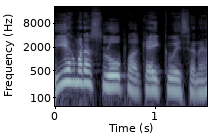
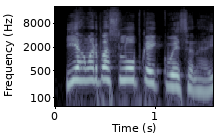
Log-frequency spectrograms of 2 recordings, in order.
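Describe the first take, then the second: First: Said in the usual way. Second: ये हमारे पास slope का इक्वेशन है with हमारे पास pitched up and pressed; emphatic first take. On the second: Shown as a demonstration. Teacher stressing पास to the class, pitched up.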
